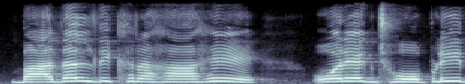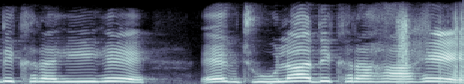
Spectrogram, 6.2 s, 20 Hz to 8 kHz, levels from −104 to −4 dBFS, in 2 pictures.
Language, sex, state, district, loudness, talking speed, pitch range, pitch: Hindi, female, Madhya Pradesh, Bhopal, -13 LUFS, 145 wpm, 255-300 Hz, 275 Hz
